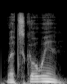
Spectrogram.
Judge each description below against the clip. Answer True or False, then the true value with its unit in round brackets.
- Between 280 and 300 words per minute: False (270 wpm)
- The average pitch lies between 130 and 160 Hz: False (115 Hz)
